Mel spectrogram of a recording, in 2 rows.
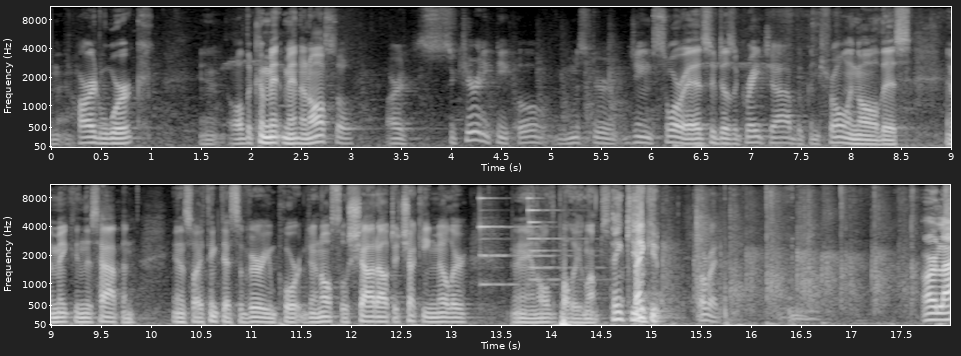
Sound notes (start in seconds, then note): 13.2 timer chimes; 15.0 applause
